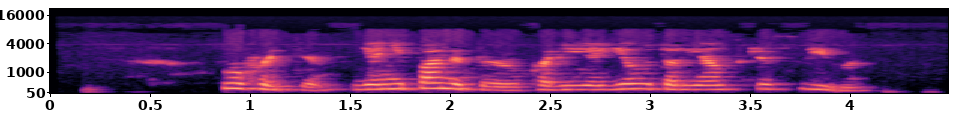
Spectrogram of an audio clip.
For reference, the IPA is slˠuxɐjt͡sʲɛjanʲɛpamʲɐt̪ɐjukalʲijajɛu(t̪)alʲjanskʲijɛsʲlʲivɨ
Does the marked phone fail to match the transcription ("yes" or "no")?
no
